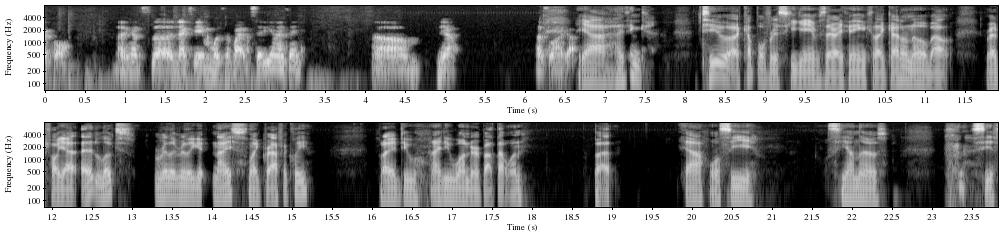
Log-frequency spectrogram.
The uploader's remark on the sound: Sorry about the audio quality, did realize there was any errors until the end and tried to salvage what we could.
